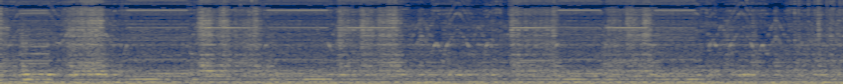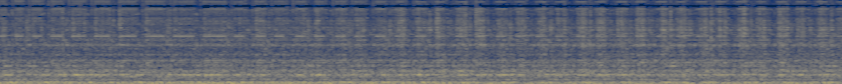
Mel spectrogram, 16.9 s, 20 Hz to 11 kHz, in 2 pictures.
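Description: Monoprice MP Select Mini V2 3D printer printing: its stepper motors whine in short tones that start and stop as the print head and bed move, over a steady hum. From about eight seconds in, the moves come in quick, short strokes.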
